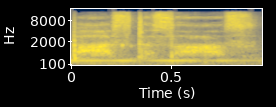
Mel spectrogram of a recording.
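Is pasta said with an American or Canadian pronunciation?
American. Pasta is said with an American pronunciation. "instead of pasta sauce"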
